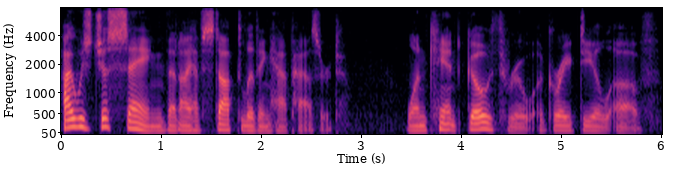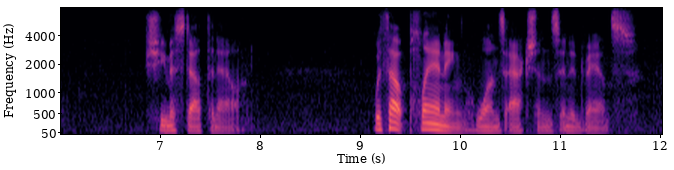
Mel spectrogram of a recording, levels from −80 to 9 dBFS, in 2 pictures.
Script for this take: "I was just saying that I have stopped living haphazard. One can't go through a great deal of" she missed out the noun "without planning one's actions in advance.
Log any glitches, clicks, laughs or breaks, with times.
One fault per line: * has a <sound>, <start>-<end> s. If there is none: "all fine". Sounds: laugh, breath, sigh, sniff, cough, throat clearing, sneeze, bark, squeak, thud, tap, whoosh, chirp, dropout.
all fine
